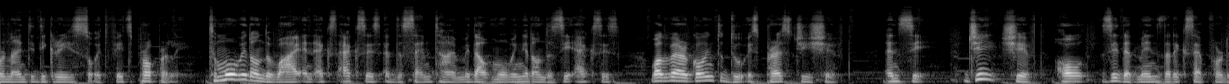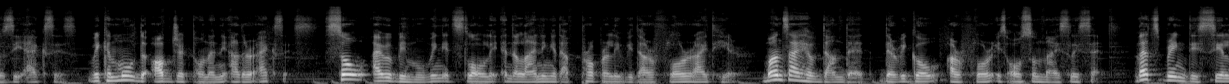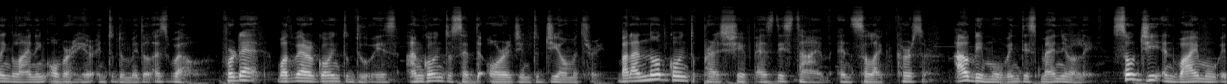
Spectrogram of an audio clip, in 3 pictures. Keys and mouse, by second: 0.1 KP_0, 1.5 Return, 2.7 click, 3.2 shift+click, 7.9 click, 8.8 g, 12.5 shift+z, 20.0-20.9 drag, 21.4-21.7 drag, 22.0 ctrl+s, 22.2-22.8 drag, 22.9 click, 23.8 shift+drag, 25.7 shift+drag, 26.0-26.4 drag, 26.6 shift+drag, 26.9-27.2 middle drag, 27.2-27.6 shift+drag, 27.7 middle drag, 29.4-30.4 middle drag, 31.3 middle drag, 31.7 shift+middle drag, 32.7-33.1 shift+drag, 33.3 drag, 33.6-33.9 shift+drag, 35.0 shift+s, 35.5 g, 35.8 y, 36.8 click.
